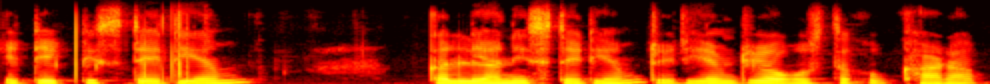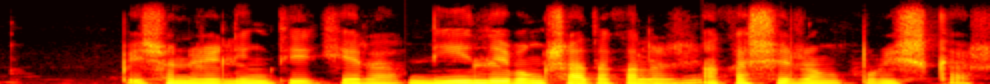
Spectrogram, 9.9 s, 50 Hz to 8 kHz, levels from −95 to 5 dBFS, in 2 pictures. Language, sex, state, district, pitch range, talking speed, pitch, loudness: Bengali, female, West Bengal, North 24 Parganas, 185-195 Hz, 140 wpm, 190 Hz, -21 LUFS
